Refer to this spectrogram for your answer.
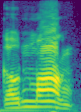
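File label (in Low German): "godmorg", Plattdüütsch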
